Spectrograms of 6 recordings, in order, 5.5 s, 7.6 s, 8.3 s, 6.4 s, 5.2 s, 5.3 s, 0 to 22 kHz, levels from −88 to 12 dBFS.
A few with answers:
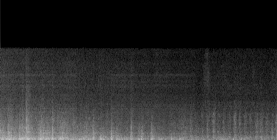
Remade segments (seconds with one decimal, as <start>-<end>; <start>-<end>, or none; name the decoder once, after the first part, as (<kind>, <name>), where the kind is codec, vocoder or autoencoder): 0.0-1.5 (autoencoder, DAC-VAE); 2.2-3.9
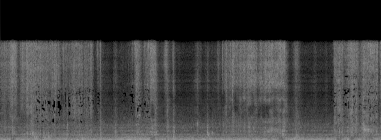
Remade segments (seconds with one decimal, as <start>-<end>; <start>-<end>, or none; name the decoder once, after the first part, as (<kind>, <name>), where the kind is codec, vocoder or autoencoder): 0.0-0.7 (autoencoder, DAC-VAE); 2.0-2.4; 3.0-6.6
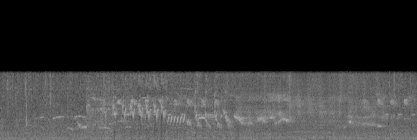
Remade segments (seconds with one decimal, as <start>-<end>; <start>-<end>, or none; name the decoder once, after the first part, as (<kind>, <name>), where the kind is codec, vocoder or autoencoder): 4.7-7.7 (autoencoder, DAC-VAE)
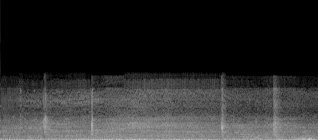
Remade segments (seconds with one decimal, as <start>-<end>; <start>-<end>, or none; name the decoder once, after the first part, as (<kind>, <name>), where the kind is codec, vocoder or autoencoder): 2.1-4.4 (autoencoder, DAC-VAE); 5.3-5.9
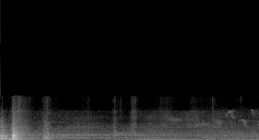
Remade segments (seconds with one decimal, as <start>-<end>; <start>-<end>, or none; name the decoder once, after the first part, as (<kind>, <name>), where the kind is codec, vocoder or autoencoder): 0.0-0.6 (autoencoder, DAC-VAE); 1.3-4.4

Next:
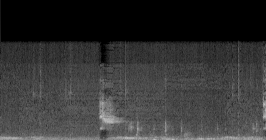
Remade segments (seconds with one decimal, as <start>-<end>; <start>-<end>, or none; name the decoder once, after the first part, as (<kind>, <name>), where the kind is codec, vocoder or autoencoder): 1.2-4.1 (autoencoder, DAC-VAE)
